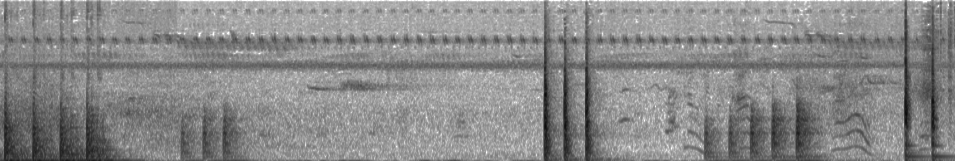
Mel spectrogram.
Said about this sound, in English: record yourself knocking on the door, send it through and I'll embed it into the work.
